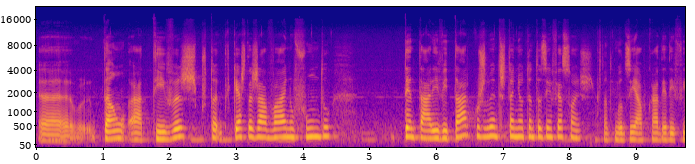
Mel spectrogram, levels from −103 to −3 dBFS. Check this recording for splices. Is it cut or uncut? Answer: cut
